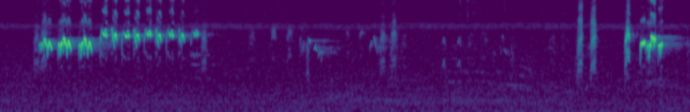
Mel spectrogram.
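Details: Sooty-headed bulbul in full song: a rapid run of about ten chirpy, bubbling notes over two seconds, a pause with a few faint ticks and clicks, then a closing cluster of bright notes.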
